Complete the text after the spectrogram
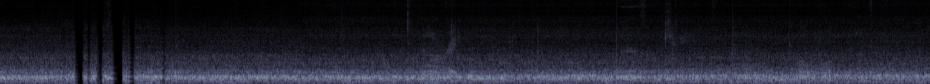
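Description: A gas forge roars steadily.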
